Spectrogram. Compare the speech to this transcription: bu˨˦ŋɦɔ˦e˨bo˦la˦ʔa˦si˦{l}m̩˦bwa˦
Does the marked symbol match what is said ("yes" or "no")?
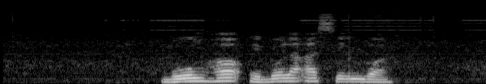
yes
